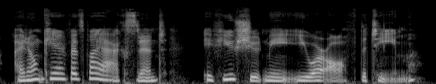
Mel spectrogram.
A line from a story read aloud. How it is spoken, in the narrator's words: said very calmly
